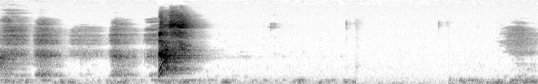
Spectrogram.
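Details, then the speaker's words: Acted "contagious" sneeze: a few quick 'ah' build-up breaths, then one loud sneeze burst followed by quiet breathing. "yeah you cuz every time you sneeze we all sneeze"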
